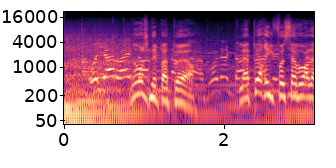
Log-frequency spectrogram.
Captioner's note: foreign language spoken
